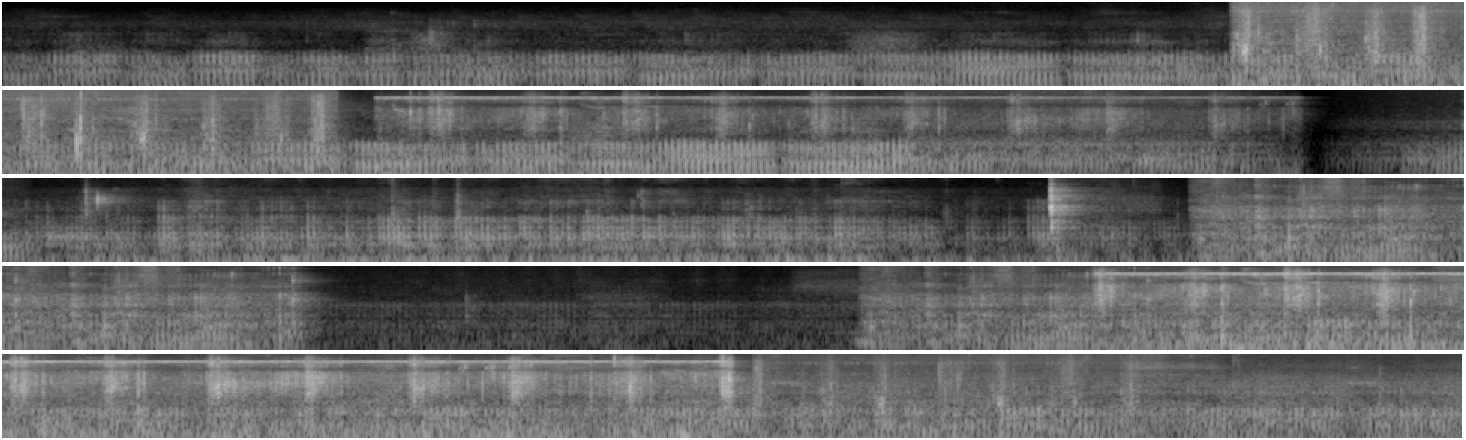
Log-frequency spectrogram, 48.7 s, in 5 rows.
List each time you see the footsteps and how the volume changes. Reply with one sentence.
The footsteps can be heard from 8.2 to 18.4 s, getting quieter; and from 36.5 to 46.8 s, getting quieter.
